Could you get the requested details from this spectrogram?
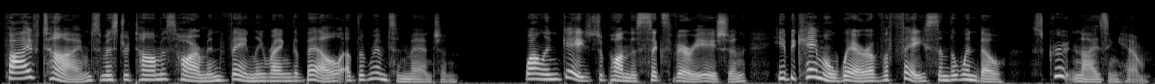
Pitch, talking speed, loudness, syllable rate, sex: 180 Hz, 155 wpm, -20 LUFS, 4.8 syllables/s, female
